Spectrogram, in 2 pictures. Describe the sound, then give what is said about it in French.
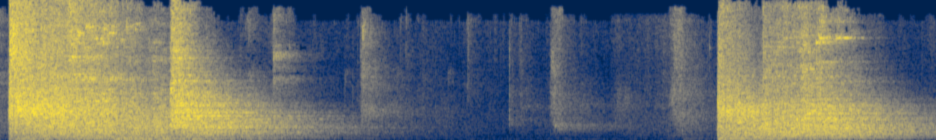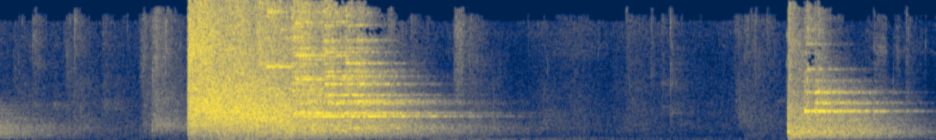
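Bricks and stones are thrown at glass display cases during an art performance, producing four loud smashing crashes of breaking glass. Each crash decays slowly over several seconds, with faint clinks of settling shards in between. “sur le sol sont déposées des briques, des pierres que Kaderatia va saisir pour finalement les, jeter sur ces vitrines et briser les vitres.”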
